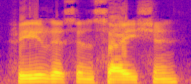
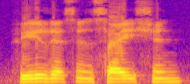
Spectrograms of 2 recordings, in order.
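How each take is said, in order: Both takes have the same delivery.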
